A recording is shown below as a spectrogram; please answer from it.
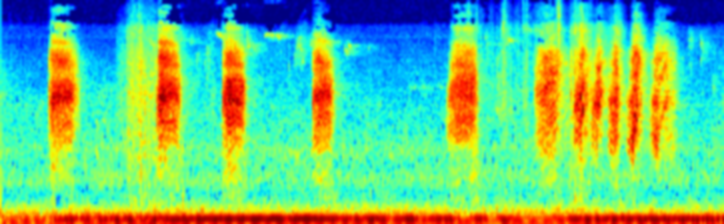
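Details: Bowerbirds (three together) give spaced grating hisses, then a rapid stuttering cluster of rasping notes, over a continuous low mechanical-sounding hum.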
